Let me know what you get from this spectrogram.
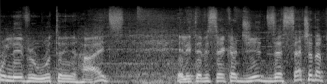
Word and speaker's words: Wuthering Heights: Isso aí, ela tá hoje aqui no Sessão das 6, porque o primeiro álbum que ela lançou uma música chamada Wuthering Heights. Nossa, como é que fala isso aqui, Maurício? – Eu acho que é Wuthering Heights. – É, Wuthering Heights,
